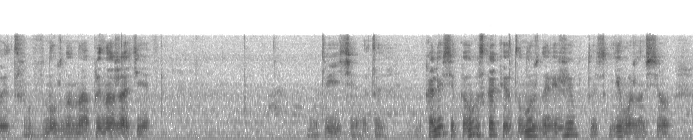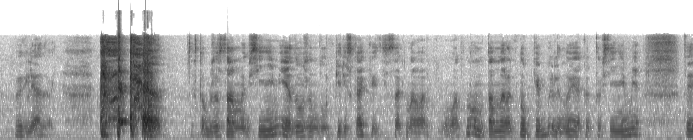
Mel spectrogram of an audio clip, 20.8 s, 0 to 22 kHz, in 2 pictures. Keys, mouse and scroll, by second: 2.3-3.2 scroll down 1, 3.2-4.1 scroll up 2, 4.1-7.1 middle drag, 7.7-8.7 scroll down 1, 8.7-9.4 scroll up 1, 9.4-11.0 scroll up 1, 11.0-11.7 scroll up 1, 13.3-16.3 middle drag, 17.5-18.4 scroll up 1, 18.4-20.8 middle drag.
